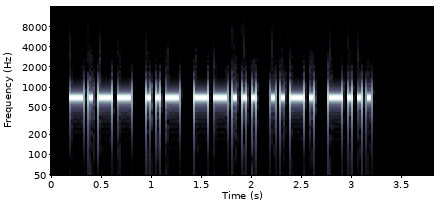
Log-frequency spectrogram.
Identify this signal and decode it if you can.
Morse code, heard as a keyed tone, about 25 wpm, 700 Hz. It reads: YU7FB
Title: DXCC-100 Call Signs - 5 Characters - 25wpm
